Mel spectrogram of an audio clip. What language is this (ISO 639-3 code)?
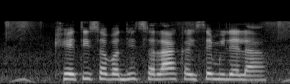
bho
